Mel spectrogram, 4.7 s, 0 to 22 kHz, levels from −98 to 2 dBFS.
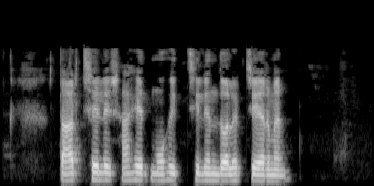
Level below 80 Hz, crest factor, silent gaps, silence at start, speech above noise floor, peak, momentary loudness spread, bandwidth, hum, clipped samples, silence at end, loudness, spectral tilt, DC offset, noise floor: -60 dBFS; 18 dB; none; 0.75 s; 55 dB; -2 dBFS; 6 LU; 7.8 kHz; none; under 0.1%; 1.1 s; -18 LUFS; -5 dB/octave; under 0.1%; -73 dBFS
